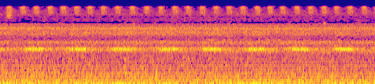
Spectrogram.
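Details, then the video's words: Outdoor evening ambience of crickets near a resting chihuahua on a deck. Shrill chirps pulse at an even pace, close to two each second, over a broad steady hiss. "Cricket Sounds"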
